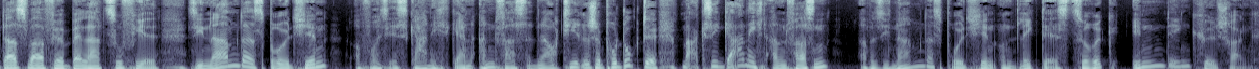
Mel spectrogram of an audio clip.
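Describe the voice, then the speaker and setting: Gravelly, dark-voiced male storyteller. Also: mid-range voice, no room sound, studio quality. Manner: slow, gentle, expressive read-aloud. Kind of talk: children's story narration.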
